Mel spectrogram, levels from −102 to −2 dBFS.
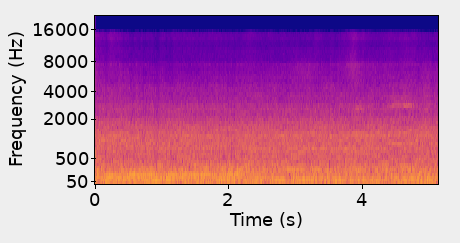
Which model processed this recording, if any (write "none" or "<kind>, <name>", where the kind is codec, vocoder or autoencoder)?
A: autoencoder, DAC-VAE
